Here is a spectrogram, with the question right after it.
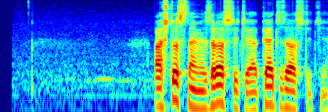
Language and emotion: Russian, neutral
